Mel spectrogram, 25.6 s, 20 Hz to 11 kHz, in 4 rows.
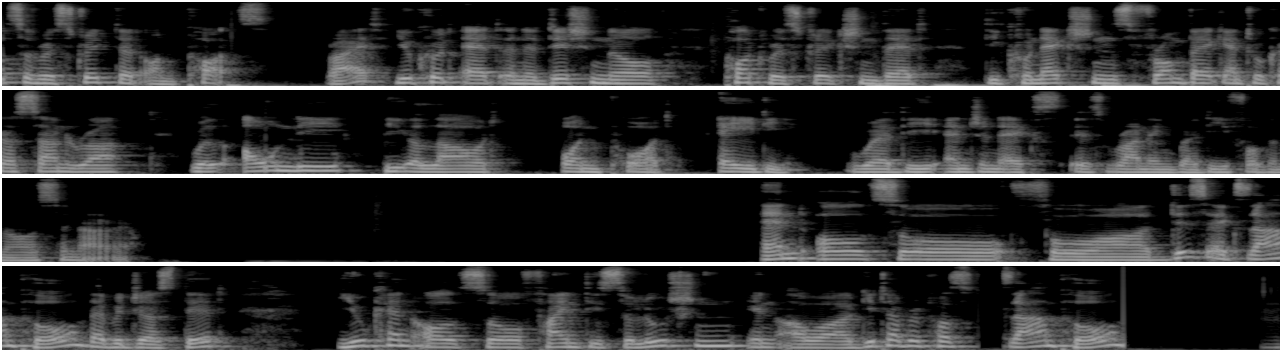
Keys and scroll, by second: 23.9 Left, 24.6 Left.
